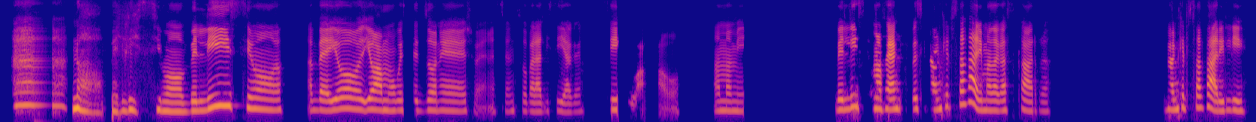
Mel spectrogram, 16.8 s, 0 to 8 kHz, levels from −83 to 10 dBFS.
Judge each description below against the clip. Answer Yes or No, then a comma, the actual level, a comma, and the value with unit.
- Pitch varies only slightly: No, average, 3.6 semitones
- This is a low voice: No, high, 200 Hz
